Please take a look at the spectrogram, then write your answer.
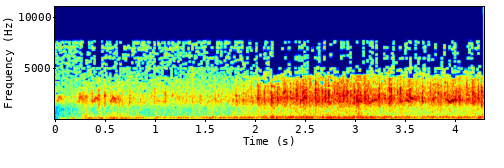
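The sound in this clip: A light aircraft engine runs after starting and settles to an idle near 800 RPM. It gives a steady, heavy low rumble that grows louder after about a second and then holds even.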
